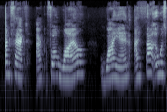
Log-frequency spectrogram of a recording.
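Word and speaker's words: Y/N: Fun fact, for a while, YN I thought it was pronounced Yin.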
